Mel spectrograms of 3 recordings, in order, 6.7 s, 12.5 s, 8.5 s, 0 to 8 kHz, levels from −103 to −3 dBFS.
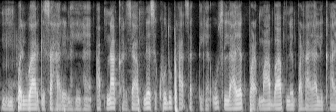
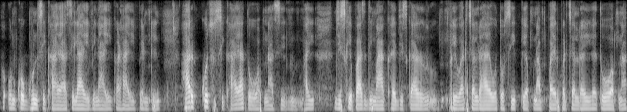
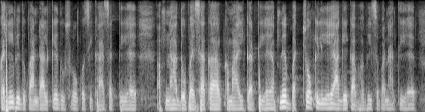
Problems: none marked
